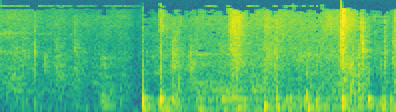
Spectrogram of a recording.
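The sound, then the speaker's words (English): Footsteps walk across gravel: after a quiet start, many irregular crunching steps, moderately loud and uneven in rhythm. “So, we're out of the house, walking across the gravel... To the shed.”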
